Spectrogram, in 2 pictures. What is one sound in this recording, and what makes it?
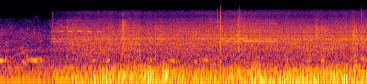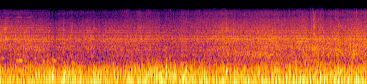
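A heavy grader's diesel engine rumbles loudly.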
